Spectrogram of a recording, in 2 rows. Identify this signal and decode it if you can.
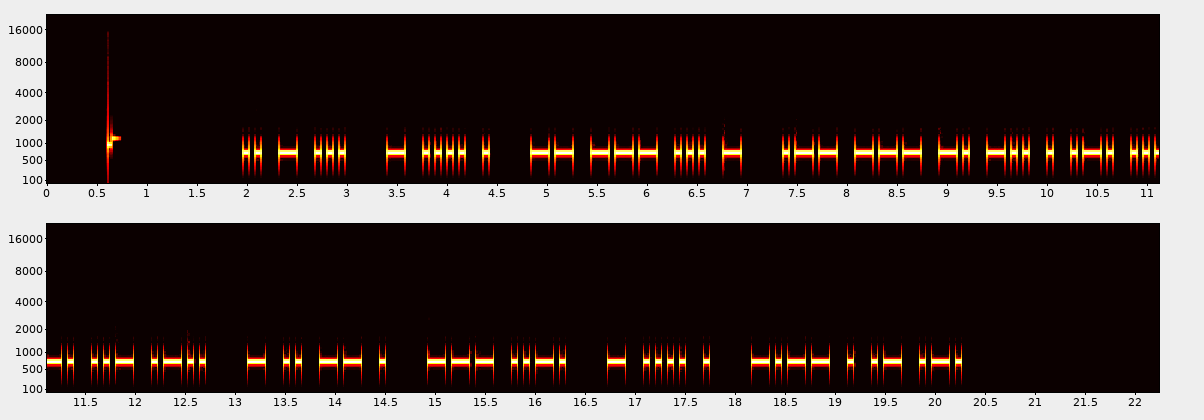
Morse code, heard as a keyed tone, about 20 wpm, 700 Hz. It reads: ITS THE MOST WONDERFUL TIME OF THE YEAR
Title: Sets of 8 Words - 20wpm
